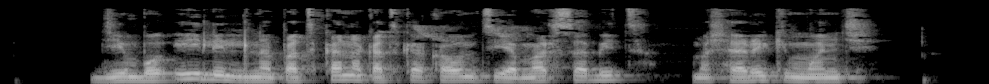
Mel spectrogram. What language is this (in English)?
Swahili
